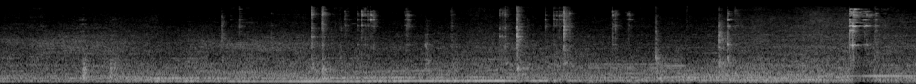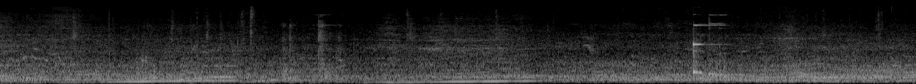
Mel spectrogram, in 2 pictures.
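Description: Scattered light metal clinks and taps from steel parts being handled at a lathe, with one sharper knock about eight and a half seconds in, over a low steady workshop hum.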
